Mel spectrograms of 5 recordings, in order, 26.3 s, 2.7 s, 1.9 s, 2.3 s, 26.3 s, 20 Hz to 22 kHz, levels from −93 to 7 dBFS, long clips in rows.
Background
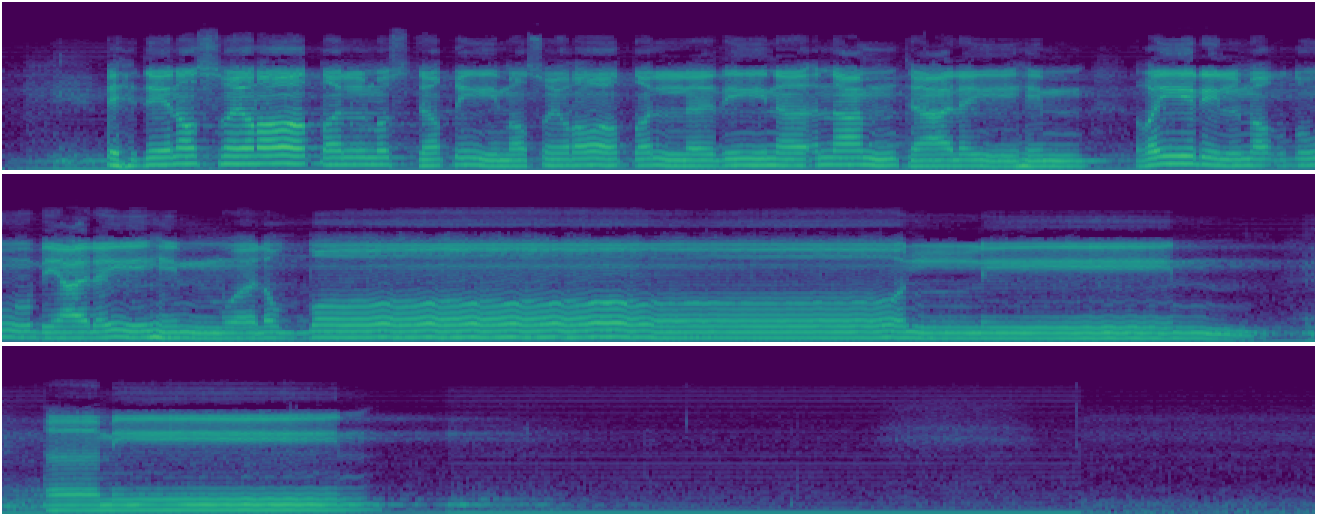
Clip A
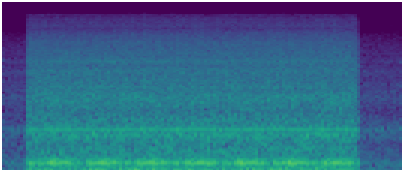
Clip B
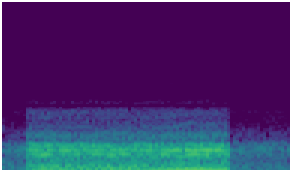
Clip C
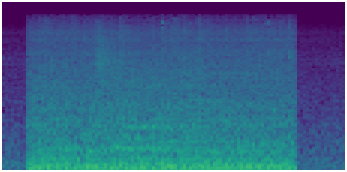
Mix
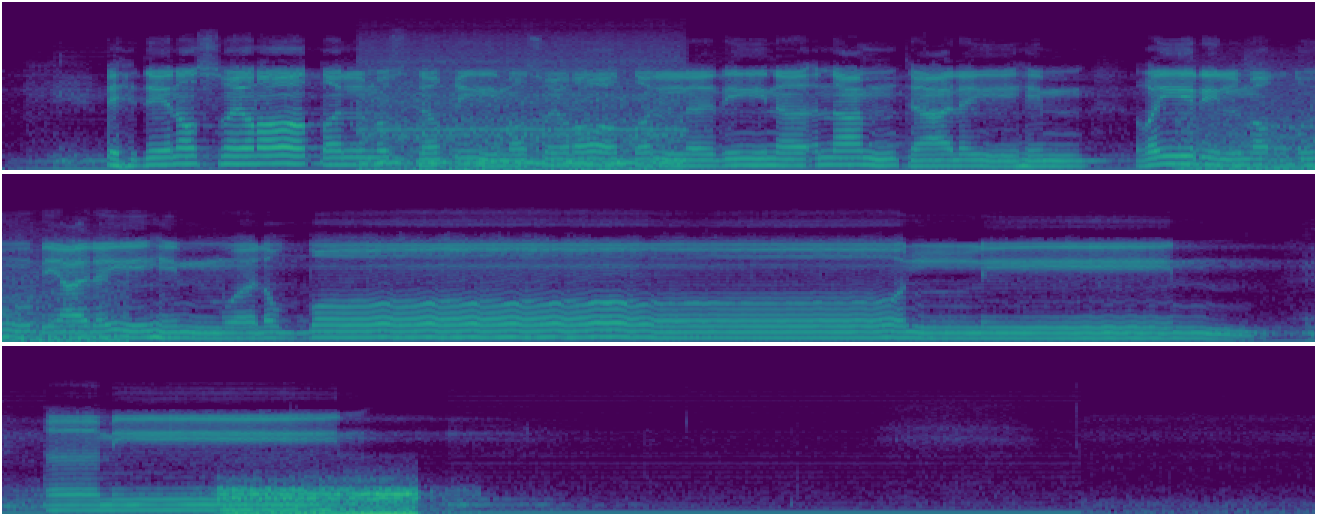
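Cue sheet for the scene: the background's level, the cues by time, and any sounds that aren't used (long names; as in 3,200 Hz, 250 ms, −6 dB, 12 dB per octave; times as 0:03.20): background −8.5 dB
0:02.20: mix in A −14 dB
0:07.65: mix in C −15.5 dB + high-frequency loss of the air 120 metres
0:18.77: mix in B −7.5 dB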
